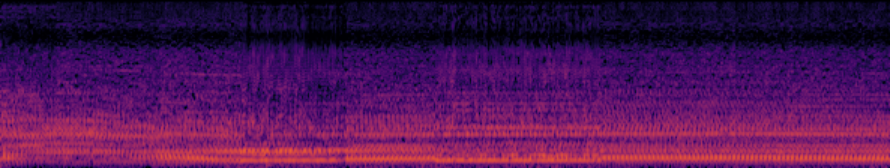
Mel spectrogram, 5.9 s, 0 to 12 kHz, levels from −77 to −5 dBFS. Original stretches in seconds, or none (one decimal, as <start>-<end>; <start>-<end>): 0.0-1.6; 2.3-2.9; 4.0-5.9

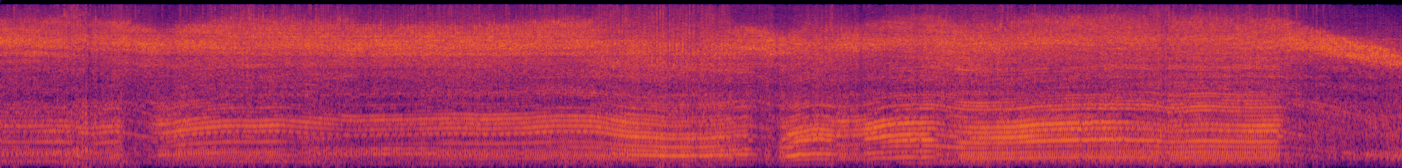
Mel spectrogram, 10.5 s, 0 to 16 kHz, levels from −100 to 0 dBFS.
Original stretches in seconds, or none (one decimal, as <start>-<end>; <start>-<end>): 0.0-0.4; 1.4-5.2; 6.9-8.1; 8.9-10.5

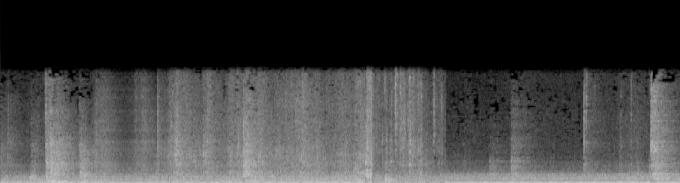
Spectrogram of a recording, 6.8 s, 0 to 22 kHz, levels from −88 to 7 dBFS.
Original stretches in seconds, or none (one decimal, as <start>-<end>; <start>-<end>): 0.0-1.0; 1.7-6.8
